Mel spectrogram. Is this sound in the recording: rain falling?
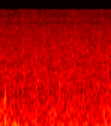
yes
